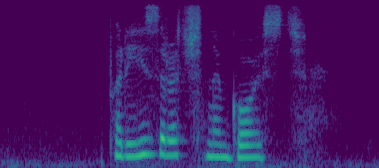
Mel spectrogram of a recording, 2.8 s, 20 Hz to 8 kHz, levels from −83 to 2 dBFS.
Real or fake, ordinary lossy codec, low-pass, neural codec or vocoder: fake; none; 7.2 kHz; codec, 16 kHz, 1 kbps, X-Codec, HuBERT features, trained on LibriSpeech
